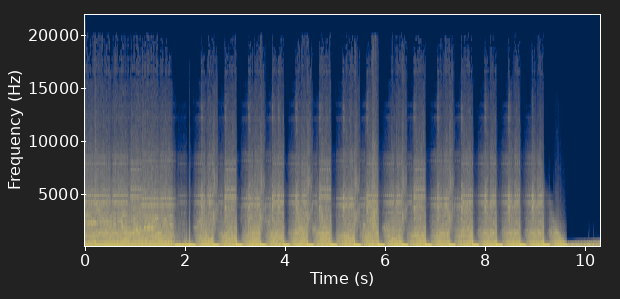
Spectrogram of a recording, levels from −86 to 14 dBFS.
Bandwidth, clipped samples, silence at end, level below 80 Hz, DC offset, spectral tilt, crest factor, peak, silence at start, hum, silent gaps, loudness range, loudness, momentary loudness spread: 10.5 kHz; under 0.1%; 0 s; -10 dBFS; under 0.1%; -6.5 dB/octave; 6 dB; 0 dBFS; 0 s; none; none; 1 LU; -8 LUFS; 2 LU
